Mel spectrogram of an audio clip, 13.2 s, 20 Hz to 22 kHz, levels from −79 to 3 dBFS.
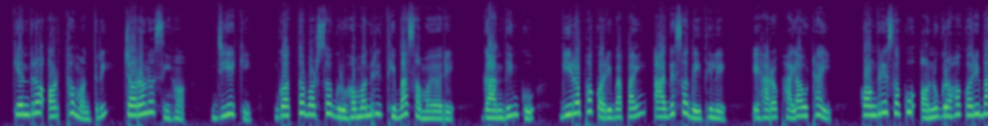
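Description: Throughout the speech, loud syllables carry a gritty crackle on their peaks. This is hard clipping: the signal runs about 7 dB past what a stage in the chain can pass, so a small share of the peaks are sliced flat, adding harsh high harmonics.

At 4.93 s and again at 10.6 s, the speech lurches forward with a short smeared blip rather than a sharp click. These are compressed frames skipped. Whole frames never reach the output, roughly 70 ms of audio at the first point and about 100 ms at the second. The size of each jump points to a few frames of about 26 ms each, and because neighbouring frames overlap, each join blurs instead of snapping.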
